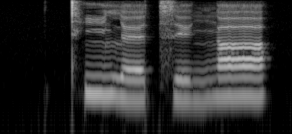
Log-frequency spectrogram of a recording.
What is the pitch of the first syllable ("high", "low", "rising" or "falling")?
high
